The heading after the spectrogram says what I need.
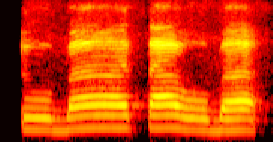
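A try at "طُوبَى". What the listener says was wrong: Tuhnya kan panjang, Matobi. Pasangan. Kenapa banyak panjang? Ayo, banyak pendek.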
